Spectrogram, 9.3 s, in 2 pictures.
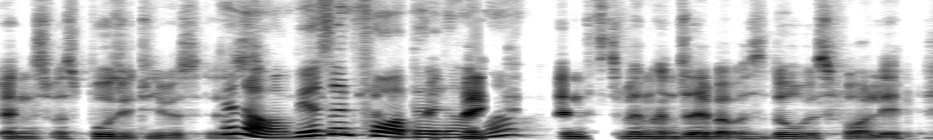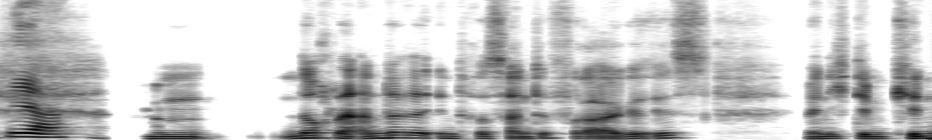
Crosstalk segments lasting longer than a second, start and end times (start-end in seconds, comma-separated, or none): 1.1-2.7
